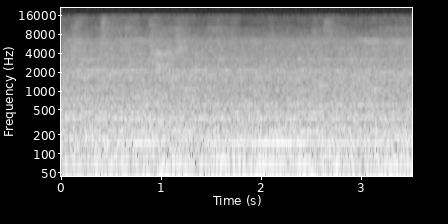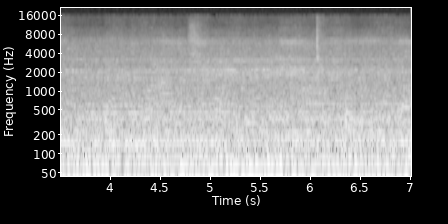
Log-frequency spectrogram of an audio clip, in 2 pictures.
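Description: Inside a London Overground Class 710 electric train running between stations: a steady rumble of wheels on the track with a constant low hum.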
